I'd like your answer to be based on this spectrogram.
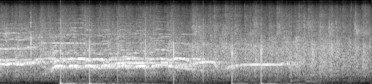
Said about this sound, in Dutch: Eh, ja, mag een applaus.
